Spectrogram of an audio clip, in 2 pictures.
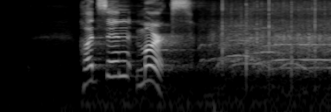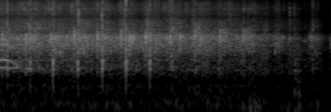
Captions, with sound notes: Hudson Marks. (audience applauding) (audience cheering)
